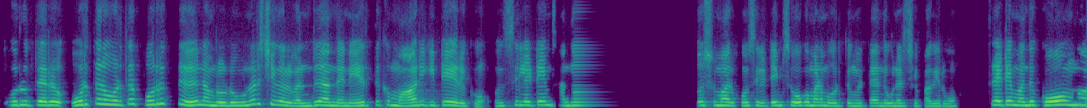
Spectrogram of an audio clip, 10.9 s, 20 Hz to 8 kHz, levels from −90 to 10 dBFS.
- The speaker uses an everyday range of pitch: Yes, average, 3.9 semitones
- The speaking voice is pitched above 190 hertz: Yes, high, 245 Hz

